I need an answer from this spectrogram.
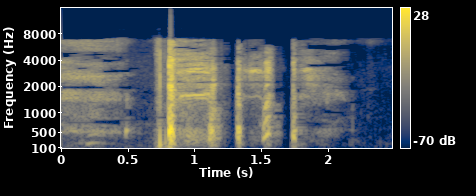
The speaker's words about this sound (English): See, I don't, excuse me, I gotta cough again.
